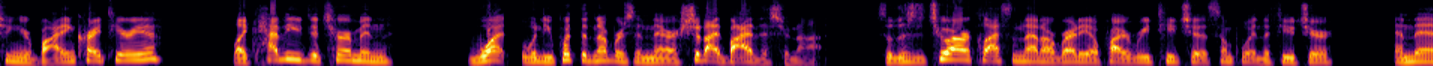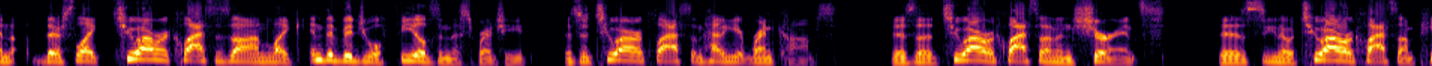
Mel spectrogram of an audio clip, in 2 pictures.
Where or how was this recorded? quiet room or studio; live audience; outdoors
live audience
